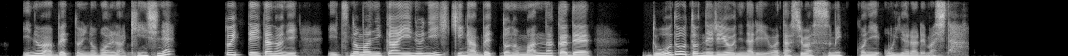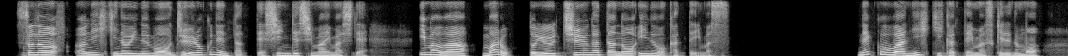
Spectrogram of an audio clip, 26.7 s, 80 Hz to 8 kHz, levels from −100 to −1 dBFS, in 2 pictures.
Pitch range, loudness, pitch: 165-245 Hz, -20 LUFS, 200 Hz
